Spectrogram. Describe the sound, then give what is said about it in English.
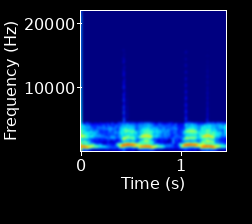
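A cuckoo clock strikes three, calling its two-note "cuck-oo" in quick succession, with two full calls following a clipped one at the start, clear with no voices. “The cuckoo clock struck three.”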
